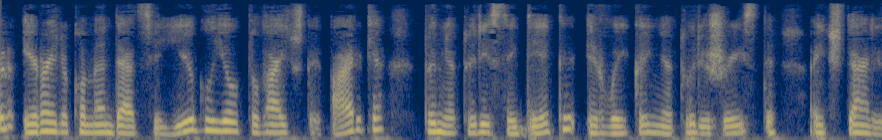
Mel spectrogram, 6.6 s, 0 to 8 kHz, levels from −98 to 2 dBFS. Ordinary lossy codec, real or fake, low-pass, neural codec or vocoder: MP3, 48 kbps; fake; 7.2 kHz; codec, 16 kHz, 1.1 kbps, Voila-Tokenizer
